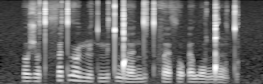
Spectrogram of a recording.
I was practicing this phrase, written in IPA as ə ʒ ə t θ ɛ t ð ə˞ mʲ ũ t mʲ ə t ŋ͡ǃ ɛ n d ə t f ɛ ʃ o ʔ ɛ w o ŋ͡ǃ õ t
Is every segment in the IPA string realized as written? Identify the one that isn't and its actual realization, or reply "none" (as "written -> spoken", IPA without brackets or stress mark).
ʃ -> θ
